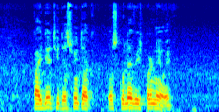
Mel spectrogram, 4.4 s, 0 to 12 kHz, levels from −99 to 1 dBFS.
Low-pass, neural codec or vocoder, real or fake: 10.8 kHz; none; real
